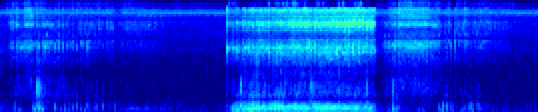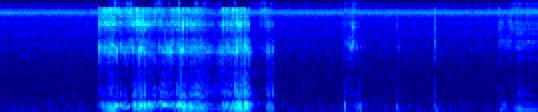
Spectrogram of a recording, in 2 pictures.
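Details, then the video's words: Female English Bulldog named Mildred sleeping on a couch while dreaming. Two gravelly, rumbling snores about four seconds apart, each over a second long, with soft snuffles and small clicks in between. "SNORING BULLDOG SLEEPING & DREAMING HARD!!!"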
